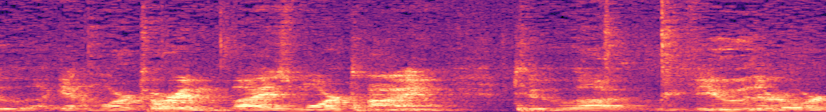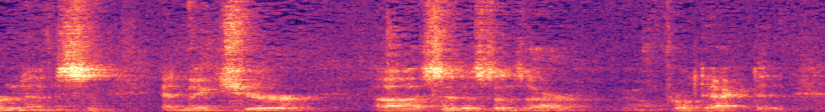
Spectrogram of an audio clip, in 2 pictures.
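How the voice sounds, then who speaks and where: Noticeable background noise and audible room echo surround this recording. A man talks at a medium pitch with fairly even intonation. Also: moderate pace. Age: 60s. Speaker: meeting organizer. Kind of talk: public meeting address. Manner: halting, many fillers.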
